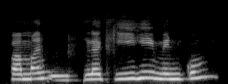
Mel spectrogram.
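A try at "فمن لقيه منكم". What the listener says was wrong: لکی نہیں، فمن لاقیہ. لاقیہ یلقا.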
